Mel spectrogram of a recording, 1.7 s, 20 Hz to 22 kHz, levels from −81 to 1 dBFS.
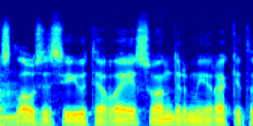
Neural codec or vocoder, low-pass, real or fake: none; 19.8 kHz; real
